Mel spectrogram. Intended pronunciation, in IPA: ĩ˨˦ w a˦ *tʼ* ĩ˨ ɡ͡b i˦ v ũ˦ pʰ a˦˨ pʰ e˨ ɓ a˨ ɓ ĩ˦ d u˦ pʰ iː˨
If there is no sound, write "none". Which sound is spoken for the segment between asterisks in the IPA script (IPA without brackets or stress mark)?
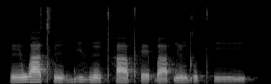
tʰ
